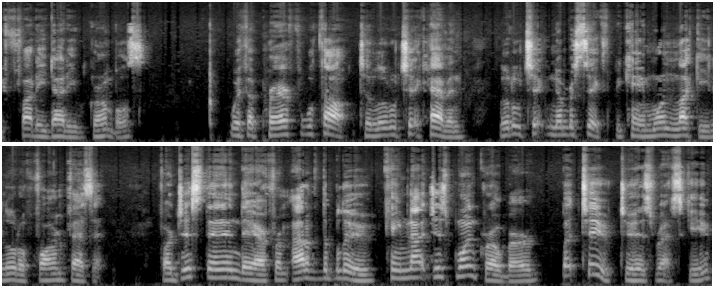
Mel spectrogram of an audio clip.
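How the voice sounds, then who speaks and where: A man reading a children's storybook aloud in a theatrical, animated style with rhyming phrasing. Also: mid-range voice. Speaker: storybook narrator, author.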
